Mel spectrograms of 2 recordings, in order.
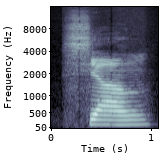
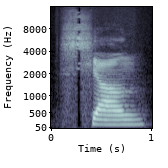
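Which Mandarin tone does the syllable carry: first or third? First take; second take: first tone; first tone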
